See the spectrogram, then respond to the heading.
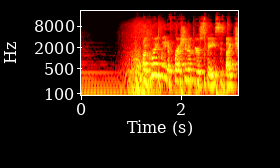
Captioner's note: air whooshes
